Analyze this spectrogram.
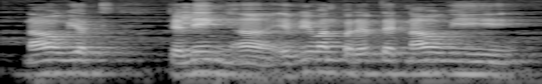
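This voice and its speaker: A man with an Odisha accent and fairly high pitch, with audible room echo and noticeable background noise. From India, Odisha (Kalahandi). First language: Odia. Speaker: literature scholar. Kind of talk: panel discussion. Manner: hesitant, many fillers.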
